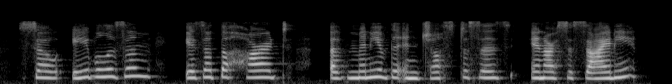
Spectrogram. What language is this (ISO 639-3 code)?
eng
